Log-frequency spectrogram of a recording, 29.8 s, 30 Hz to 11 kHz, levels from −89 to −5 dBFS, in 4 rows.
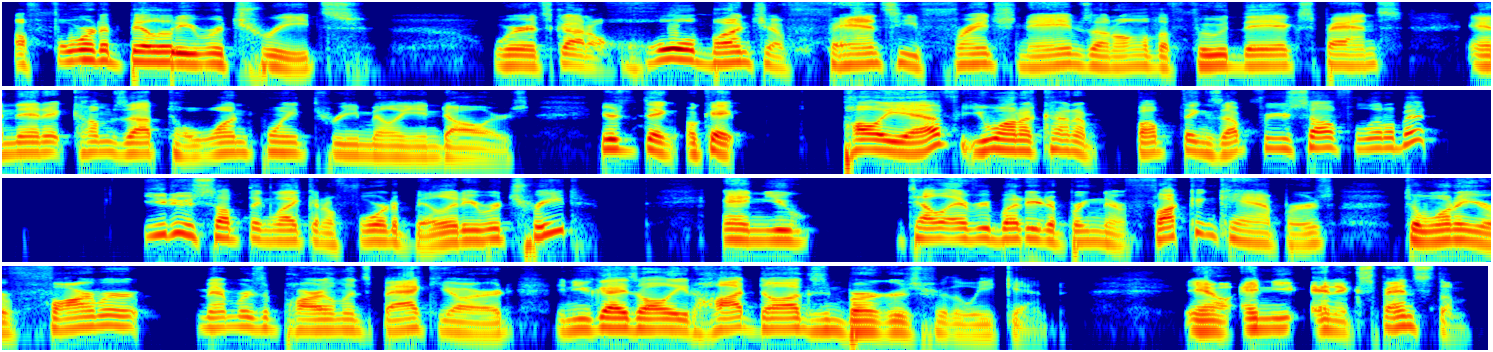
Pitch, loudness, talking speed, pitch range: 140 Hz, -22 LUFS, 180 wpm, 125-160 Hz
